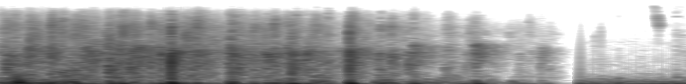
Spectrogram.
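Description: An audience breaks into applause, a dense, steady patter of many hands clapping together for nearly three seconds before it cuts off abruptly, followed by a quieter hum.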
